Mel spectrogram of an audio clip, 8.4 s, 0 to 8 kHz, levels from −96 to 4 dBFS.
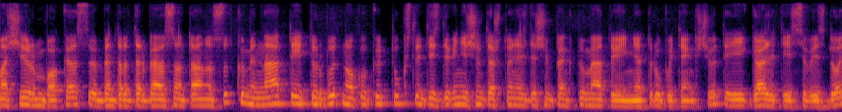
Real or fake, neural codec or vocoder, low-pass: real; none; 7.2 kHz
